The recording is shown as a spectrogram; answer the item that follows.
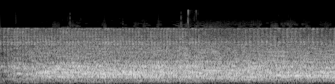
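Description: A wheel spins noisily with a loud, steady whirring roar that holds an even level throughout, with no distinct ticks or clicks standing out.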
